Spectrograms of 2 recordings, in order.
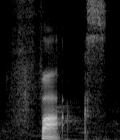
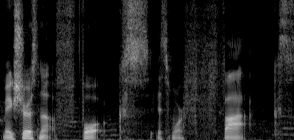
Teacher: Not oh, it's more ah. Wide, really wide mouth, back in front of your tongue, down. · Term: ah sound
